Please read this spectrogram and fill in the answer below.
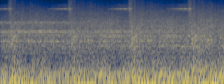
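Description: Trailer sound design: a heavy low rumbling drone under a thin, steady high tone, with sharp ticks repeating regularly, a little under twice a second.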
